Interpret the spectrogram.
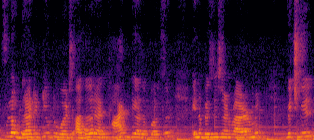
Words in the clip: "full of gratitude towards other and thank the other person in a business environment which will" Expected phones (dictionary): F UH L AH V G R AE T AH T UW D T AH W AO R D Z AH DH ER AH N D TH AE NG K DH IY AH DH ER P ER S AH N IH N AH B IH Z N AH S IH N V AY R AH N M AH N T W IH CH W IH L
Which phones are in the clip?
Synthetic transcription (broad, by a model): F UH L AH V G R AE T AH T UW D T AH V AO R D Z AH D ER AH N D F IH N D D IY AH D ER P ER S AH N IH N AH B IH Z N AH S IH N V AY R AH N M AH N T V IH CH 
